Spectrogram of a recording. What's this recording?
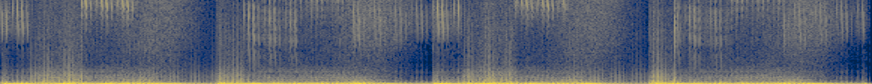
Bass sci-fi sound, spaceship.
abstract, Bass, electric, future, fx, sci-fi, sfx, sound, sounddesign, soundeffect, spaceship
